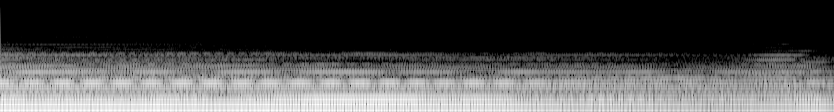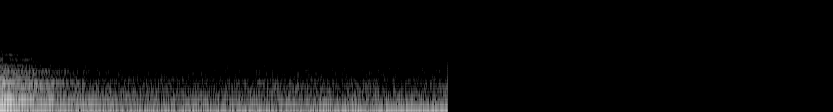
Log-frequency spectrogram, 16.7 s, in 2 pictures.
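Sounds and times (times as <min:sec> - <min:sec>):
contemporary music: 0:00.0 - 0:08.6.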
